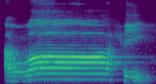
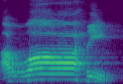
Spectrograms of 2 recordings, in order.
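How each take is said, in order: First: The 'ra' syllable is drawn out before 'him'. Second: The same.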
